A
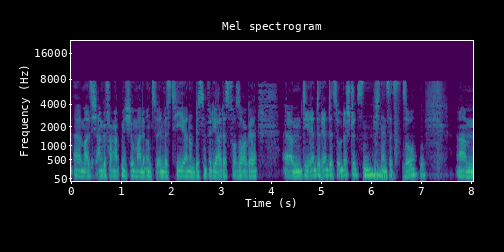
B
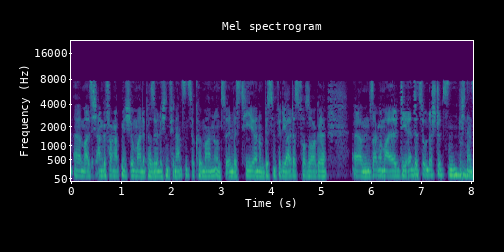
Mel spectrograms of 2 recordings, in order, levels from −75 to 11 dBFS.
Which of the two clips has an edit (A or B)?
A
